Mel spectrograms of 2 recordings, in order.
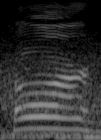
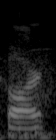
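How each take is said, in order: First: High, drawn-out yell of CAR; street-hockey car call. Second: Said in the usual way. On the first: Pretend. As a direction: holler it like a kid warning the game. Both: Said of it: "Like we're playing hockey in the street".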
